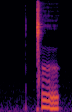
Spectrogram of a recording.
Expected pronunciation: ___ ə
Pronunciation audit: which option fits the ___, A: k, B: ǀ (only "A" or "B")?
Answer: B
